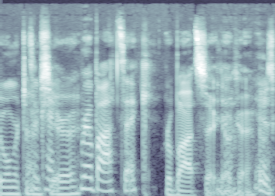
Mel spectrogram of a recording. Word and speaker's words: Robatcek: I think I butchered that last syllable though. Yes. I think you did too. Say it one more time, Okay. Sierra. Robatcek.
